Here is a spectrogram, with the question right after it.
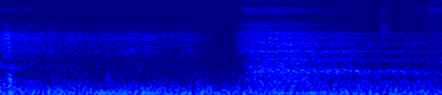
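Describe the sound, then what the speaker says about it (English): A deep breath taken during an active yoga class, heard as a continuous close breathy rush with a brief dip midway before the airflow resumes, steady and fairly loud against the room. "Take a breath here."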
